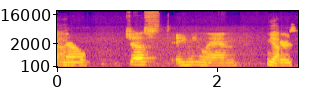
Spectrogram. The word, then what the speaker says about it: Amielynn: And I'm like, no, just Amielynn. Here's how you spell it. And it's Amielynn, not Amy. You can please have that third syllable there.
